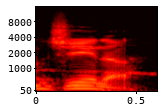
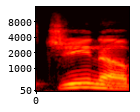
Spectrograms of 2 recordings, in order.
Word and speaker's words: Jenna: Yeah, it's spelled Jenna, but her name is still Gina. She even says it. It's Gina, but it's spelled Jenna.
